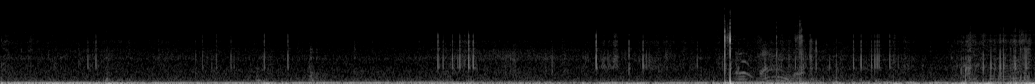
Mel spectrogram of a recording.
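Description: Low steady rumble of a 1985 Volkswagen Vanagon running at low speed, heard from inside the cab on a dirt road, with scattered rattles and clicks and one sharp knock about seven seconds in.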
